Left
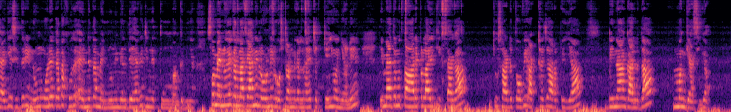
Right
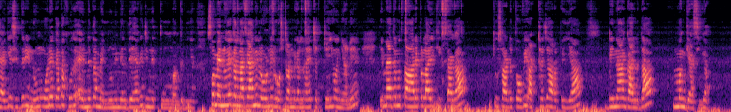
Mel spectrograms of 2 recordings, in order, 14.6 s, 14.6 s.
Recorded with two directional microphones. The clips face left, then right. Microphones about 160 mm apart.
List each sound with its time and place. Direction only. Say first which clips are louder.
0.0 s a woman's voice: right 2 dB; 5° right (ahead or behind)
